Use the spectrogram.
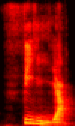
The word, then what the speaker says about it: figlia: Now, if you want to say daughter, that's figlia.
